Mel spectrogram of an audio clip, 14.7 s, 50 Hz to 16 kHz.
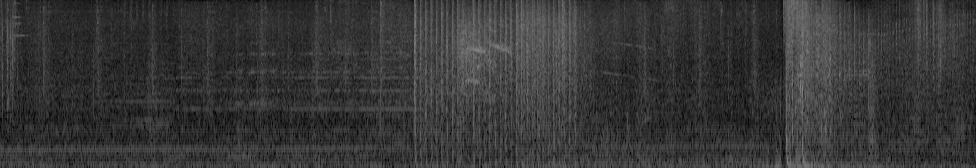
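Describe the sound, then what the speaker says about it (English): A laser weapon in Helldivers 2 fires with a mechanical crackle, sustained bursts of gunfire over a dense, noisy battle backdrop with a sharper blast near the end. "So this laser thing sure sounds like a regular mechanical gun"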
